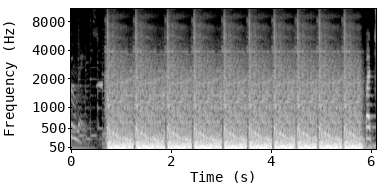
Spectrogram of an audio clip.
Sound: thunder as each crew mate is displayed

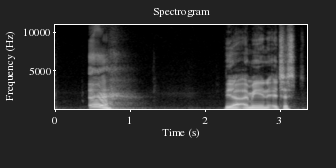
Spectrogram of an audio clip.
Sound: groans

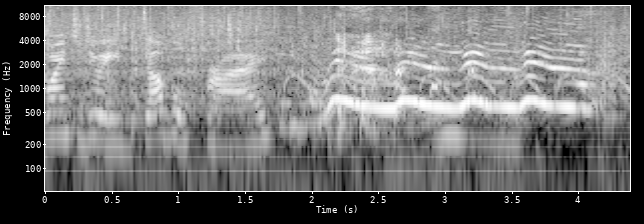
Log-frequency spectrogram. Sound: imitating police siren

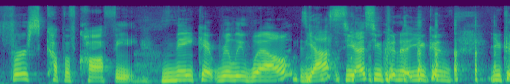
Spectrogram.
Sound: laughing

